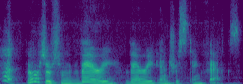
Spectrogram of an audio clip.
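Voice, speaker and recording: Animated, bright-voiced American woman teaching children. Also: low voice, normal speed. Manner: animated, exclaiming, asks listeners questions. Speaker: elementary teacher reading aloud to children. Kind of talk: children's read-aloud lesson with commentary.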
